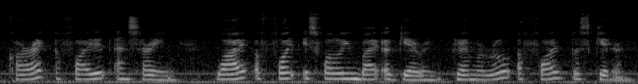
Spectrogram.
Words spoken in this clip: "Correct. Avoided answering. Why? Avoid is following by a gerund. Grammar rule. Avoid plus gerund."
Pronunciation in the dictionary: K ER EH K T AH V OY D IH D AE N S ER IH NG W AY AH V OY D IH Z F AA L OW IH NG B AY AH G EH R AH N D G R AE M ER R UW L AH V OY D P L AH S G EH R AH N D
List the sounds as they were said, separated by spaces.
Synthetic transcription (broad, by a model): K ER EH K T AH F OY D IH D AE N S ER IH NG W AY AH F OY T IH S F AA L OW IH NG B AY AH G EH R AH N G R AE M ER R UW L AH F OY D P L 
